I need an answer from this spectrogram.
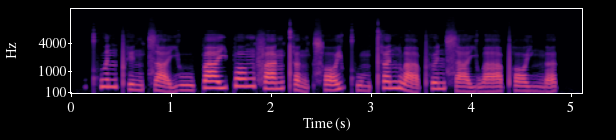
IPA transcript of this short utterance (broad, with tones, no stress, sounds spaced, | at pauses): kʷʰ ɐ˥ n pʰ ɪ˨ ŋ t͡s aː˨˩ j uː˨ p aː˥ j p ɔː˥ ŋ f aː˧ ŋ t̪ʰ ɐ˨˩ ŋ t͡sʰ ɔː˨˥ j kʷʰ ɐ˨ m t̪ʰ ɐ˥ n w aː˨˩ pʰ ɵ˥ n s aː˨ j w aː˨˧ pʰ ɔː˧ j ŋ ɐ˨˥ k̚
